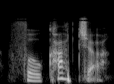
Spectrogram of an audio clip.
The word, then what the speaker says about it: focaccia: Focaccia.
